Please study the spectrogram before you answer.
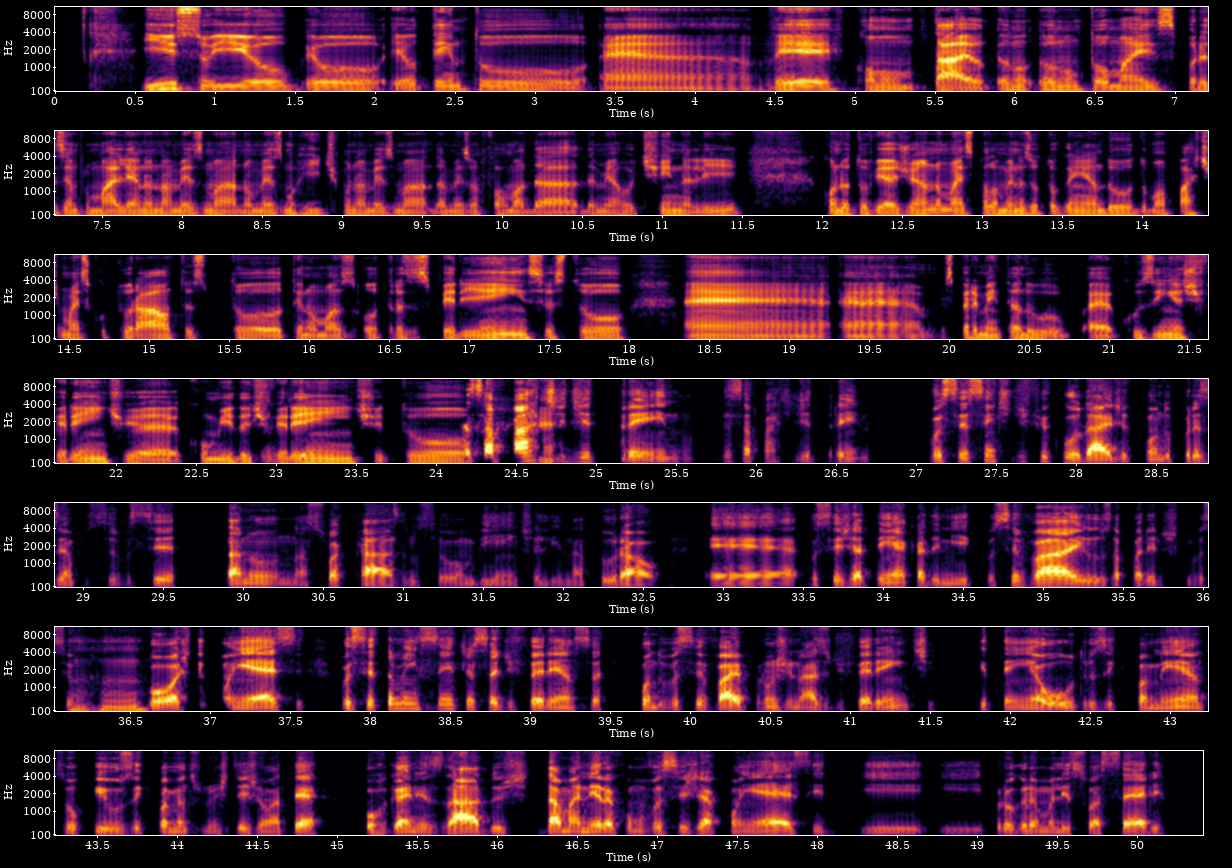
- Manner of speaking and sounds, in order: tapping; other background noise
- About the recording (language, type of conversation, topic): Portuguese, podcast, Como você lida com recaídas quando perde a rotina?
